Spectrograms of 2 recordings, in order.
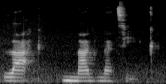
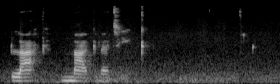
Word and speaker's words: Black Magnétique: So the way you would pronounce it is black magnetique, black magnetique.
